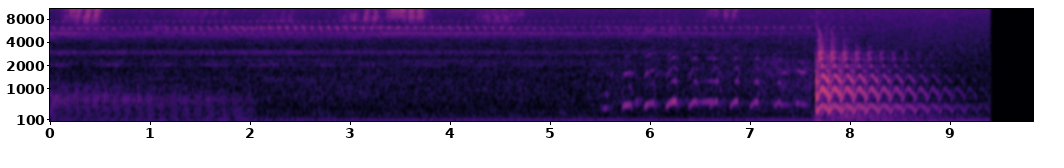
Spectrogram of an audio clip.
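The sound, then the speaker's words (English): A steady, high-pitched chorus of crickets and katydids drones through the warm autumn night air, with rhythmic chirping pulses building midway and a louder burst of insect calls near the end. “Crickets and katydids chirp and howl in the warm autumn air.”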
